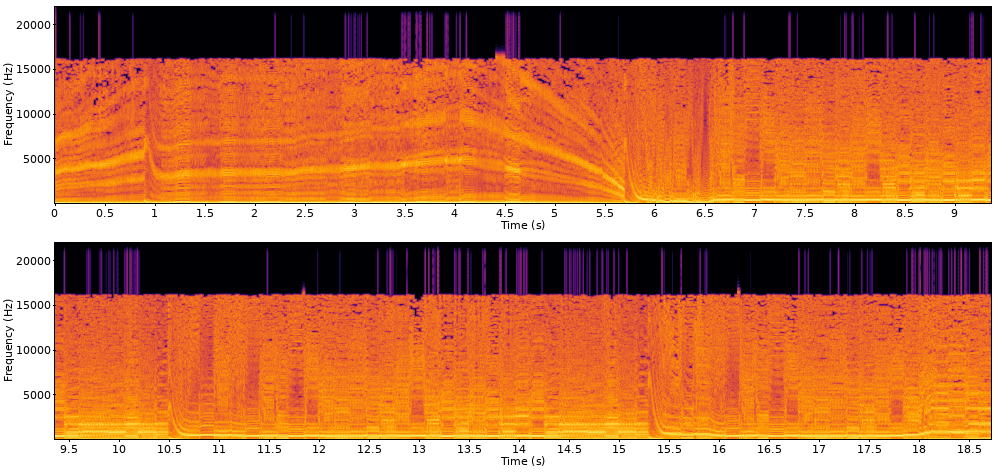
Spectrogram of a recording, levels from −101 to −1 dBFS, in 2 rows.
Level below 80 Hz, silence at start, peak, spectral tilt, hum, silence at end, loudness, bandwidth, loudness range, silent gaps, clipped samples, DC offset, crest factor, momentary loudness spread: -16 dBFS; 0 s; 0 dBFS; -3.5 dB/octave; none; 0 s; -7 LUFS; 17.5 kHz; 1 LU; none; under 0.1%; under 0.1%; 8 dB; 3 LU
